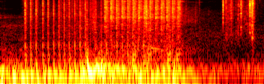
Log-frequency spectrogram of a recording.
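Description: A submachine gun fires in bursts.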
